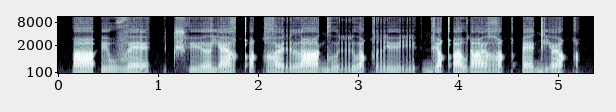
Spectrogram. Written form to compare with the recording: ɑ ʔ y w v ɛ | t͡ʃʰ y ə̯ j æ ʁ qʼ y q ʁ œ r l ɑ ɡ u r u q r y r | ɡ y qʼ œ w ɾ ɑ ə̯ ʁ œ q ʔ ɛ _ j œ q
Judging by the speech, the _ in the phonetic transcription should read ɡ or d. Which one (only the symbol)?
ɡ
